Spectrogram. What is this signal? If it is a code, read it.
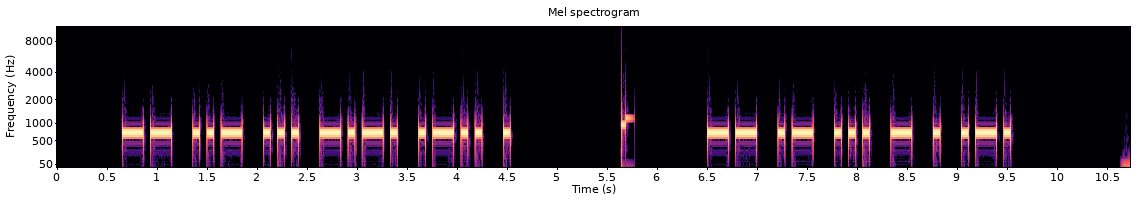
Morse code, heard as a keyed tone, about 17 wpm, 700 Hz. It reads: MUSCLE MASTER
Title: Sentences from Top 1300 Words - New Word Drill Alt - 17wpm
